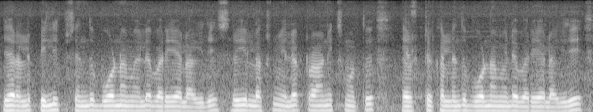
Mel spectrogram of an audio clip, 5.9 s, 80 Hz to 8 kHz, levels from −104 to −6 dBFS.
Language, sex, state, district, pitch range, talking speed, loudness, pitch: Kannada, male, Karnataka, Koppal, 125-135 Hz, 150 wpm, -15 LUFS, 130 Hz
